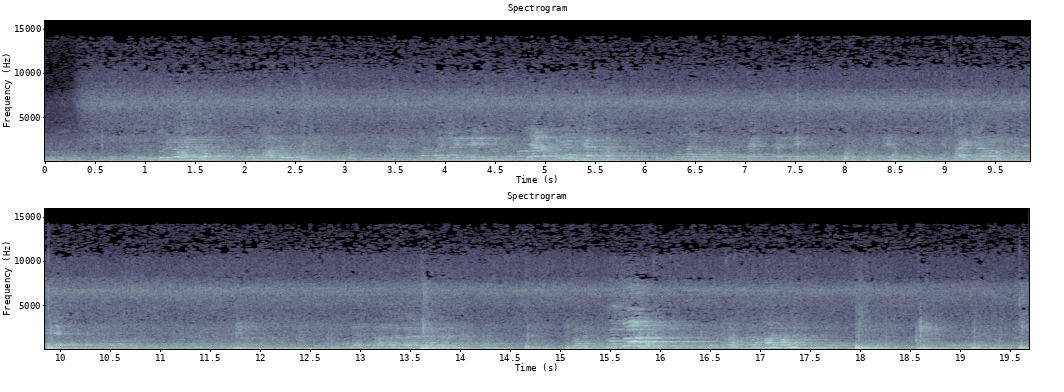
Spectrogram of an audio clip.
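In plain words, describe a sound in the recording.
Men shout and call out across an echoing indoor hall.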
